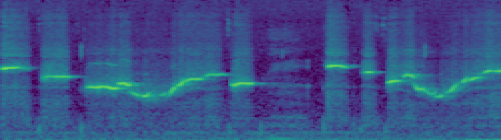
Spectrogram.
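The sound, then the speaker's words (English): A person whistles an imitation of a meadowlark call twice, each starting with short high notes then sliding down and back up in a warbling curve, clear with no talking. “And that's where I grew up, and I learned some bird calling there, okay. The meadowlark.”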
